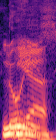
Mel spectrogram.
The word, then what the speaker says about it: Luis: Luis.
